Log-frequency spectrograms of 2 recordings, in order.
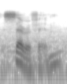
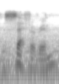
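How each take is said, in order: First: The second syllable begins with an r sound. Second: The second syllable begins with an f sound. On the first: The speaker calls it right. "but it's Seraphim because it's S E R A P H I M" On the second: The speaker calls it wrong. "so many people mispronounce Sephirim"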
